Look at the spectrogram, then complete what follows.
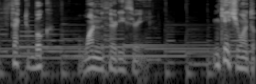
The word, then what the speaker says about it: I.33: And even though it is written as I.33, that's how it's pronounced. Fecht Book 133, in case you want to look it up.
